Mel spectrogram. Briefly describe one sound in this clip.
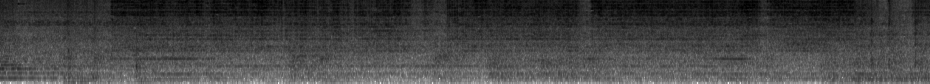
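A conveyor rattles as metal shavings ride up it.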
